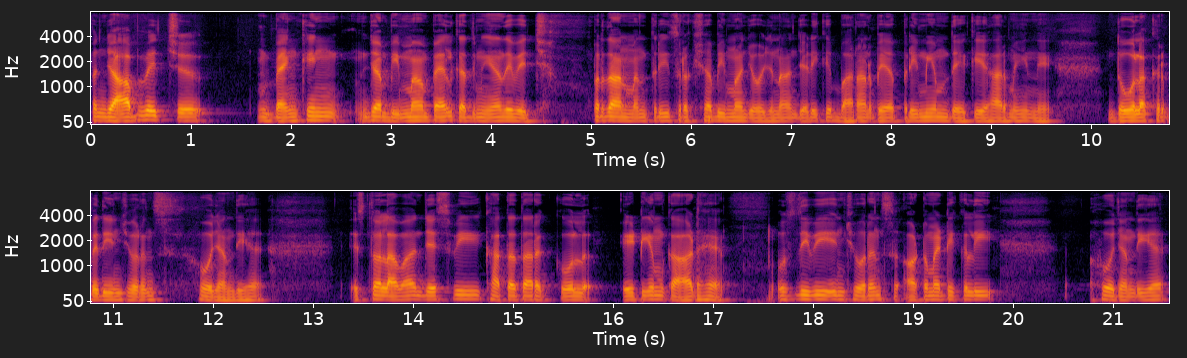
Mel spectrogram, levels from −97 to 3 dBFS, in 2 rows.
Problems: background sounds at intervals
